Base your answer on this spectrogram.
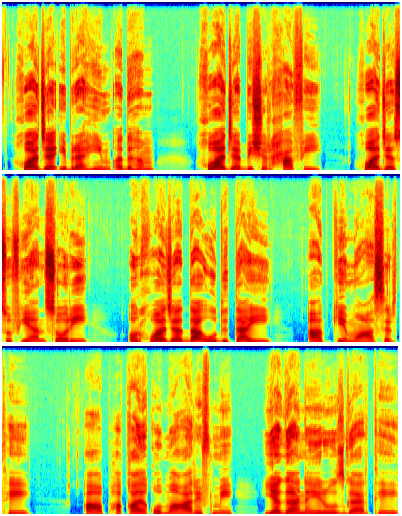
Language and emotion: Urdu, neutral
